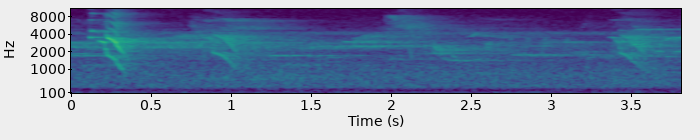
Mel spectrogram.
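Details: Northern flicker uttering several loud, high, downslurred calls, each sliding sharply lower, spaced roughly a second apart with a longer pause before the last, over faint background hiss.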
